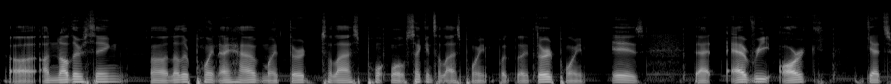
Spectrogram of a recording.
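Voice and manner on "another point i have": usual speaking voice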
